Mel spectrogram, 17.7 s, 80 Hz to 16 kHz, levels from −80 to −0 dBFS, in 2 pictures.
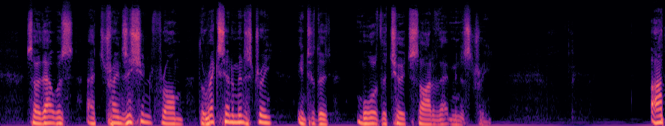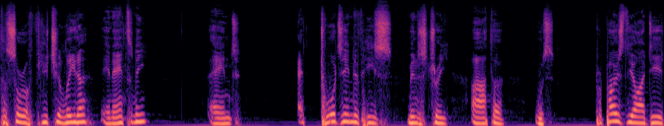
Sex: male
